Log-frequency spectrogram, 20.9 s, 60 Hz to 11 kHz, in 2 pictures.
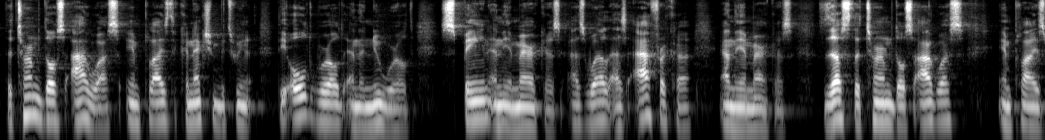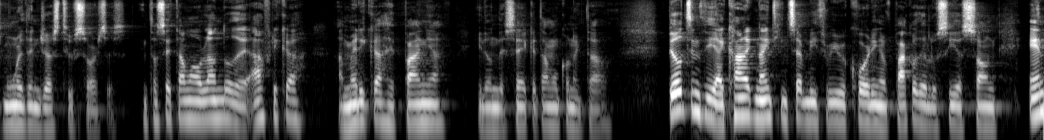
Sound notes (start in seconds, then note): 12.0 speaking in Spanish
